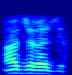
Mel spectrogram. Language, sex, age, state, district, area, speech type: Nepali, male, 30-45, West Bengal, Jalpaiguri, rural, conversation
